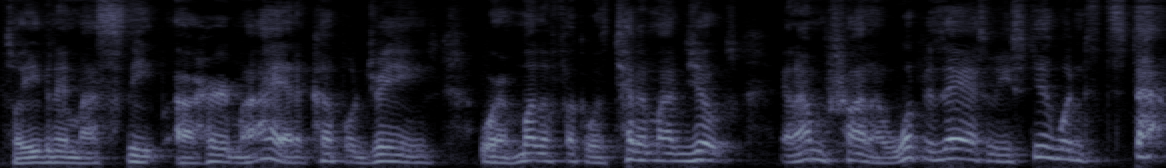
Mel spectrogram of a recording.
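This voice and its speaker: A man mumbles with lively intonation. His voice is somewhat breathy. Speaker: comedian. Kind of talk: casual chat. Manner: low, mumbling.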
